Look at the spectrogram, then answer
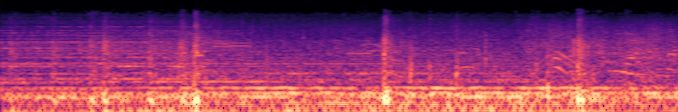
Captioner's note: soldiers chattering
